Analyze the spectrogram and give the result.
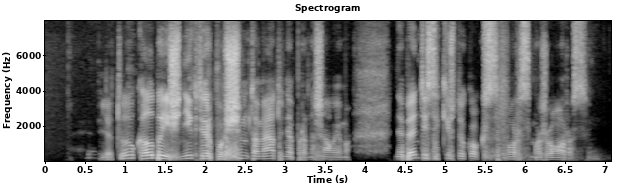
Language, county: Lithuanian, Vilnius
